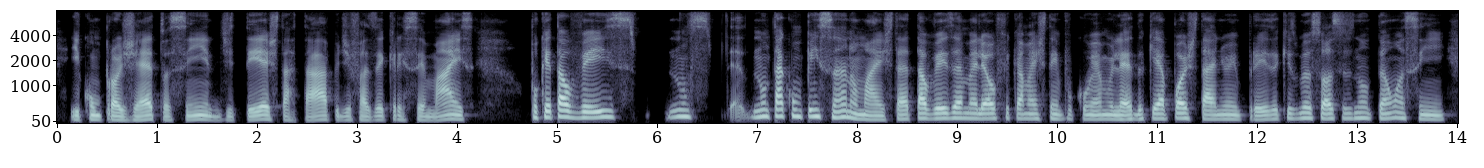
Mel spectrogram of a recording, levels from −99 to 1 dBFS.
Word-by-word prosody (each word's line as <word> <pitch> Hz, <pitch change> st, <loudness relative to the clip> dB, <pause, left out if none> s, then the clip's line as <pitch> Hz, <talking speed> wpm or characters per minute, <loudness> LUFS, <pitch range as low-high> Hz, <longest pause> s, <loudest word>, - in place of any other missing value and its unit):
e 100 Hz, -, -1 dB
com 110 Hz, -, -1 dB
o -, -, -1 dB
projeto, 95 Hz, +3 st, +1 dB
assim, 100 Hz, +3 st, -2 dB
de 90 Hz, +1 st, -10 dB
ter 100 Hz, +4 st, +1 dB
a -, -, +5 dB
startup, 95 Hz, -1 st, -2 dB
de 95 Hz, +1 st, -7 dB
fazer 95 Hz, 0 st, -3 dB
crescer 95 Hz, -2 st, -6 dB
mais, 105 Hz, +5 st, 0 dB, 0.6 s
porque 155 Hz, +1 st, +2 dB
talvez 160 Hz, 0 st, +3 dB, 0.3 s
não 175 Hz, +2 st, -1 dB
se -, -, -12 dB, 0.4 s
não 175 Hz, +3 st, +1 dB
tá 185 Hz, +1 st, +4 dB
compensando 170 Hz, -5 st, +1 dB
mais, 100 Hz, -3 st, 0 dB
né, 115 Hz, +2 st, +1 dB
ta -, -, -14 dB
talvez 130 Hz, +3 st, +3 dB
é 140 Hz, -, +5 dB
melhor 130 Hz, -1 st, +3 dB
eu -, -, 0 dB
ficar 130 Hz, -1 st, -3 dB
mais 125 Hz, -1 st, -3 dB
tempo 115 Hz, -2 st, -5 dB
com 115 Hz, -, -6 dB
a -, -, -1 dB
minha 110 Hz, 0 st, 0 dB
mulher 110 Hz, -1 st, +3 dB
do 115 Hz, -, -3 dB
que 130 Hz, -, -3 dB
apostar 125 Hz, -3 st, +2 dB
em -, -, -1 dB
uma 115 Hz, -, 0 dB
empresa 110 Hz, +1 st, -2 dB
que 130 Hz, -, -6 dB
os 125 Hz, -, -6 dB
meus 140 Hz, 0 st, -1 dB
sócios 130 Hz, 0 st, 0 dB
não 140 Hz, 0 st, -2 dB
estão, 130 Hz, +2 st, -2 dB
assim, 110 Hz, -6 st, -3 dB
115 Hz, 200 wpm, -25 LUFS, 105-140 Hz, 0.6 s, a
